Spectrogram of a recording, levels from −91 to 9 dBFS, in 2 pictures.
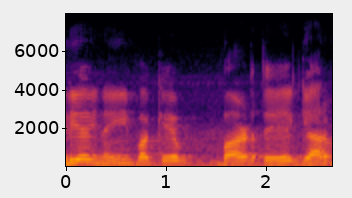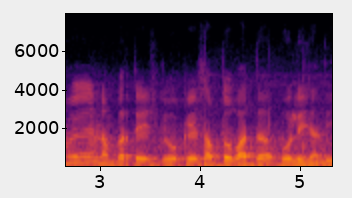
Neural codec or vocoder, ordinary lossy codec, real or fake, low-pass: none; none; real; none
